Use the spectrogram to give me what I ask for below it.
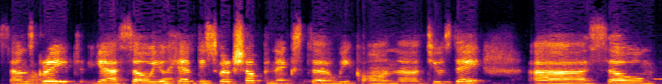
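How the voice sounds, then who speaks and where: A woman's voice: medium pitch, fairly even intonation, slow, lo-fi sound, a little hiss or hum. A woman hosting a casual interview, hesitant with many fillers. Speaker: host.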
